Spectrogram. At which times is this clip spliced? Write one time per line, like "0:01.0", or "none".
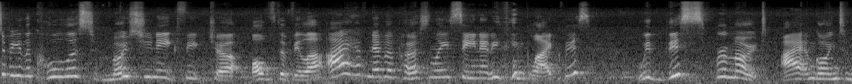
none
